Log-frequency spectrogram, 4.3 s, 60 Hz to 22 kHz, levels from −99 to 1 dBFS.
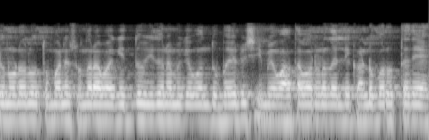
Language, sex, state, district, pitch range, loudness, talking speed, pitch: Kannada, male, Karnataka, Koppal, 135-140 Hz, -16 LUFS, 155 wpm, 135 Hz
